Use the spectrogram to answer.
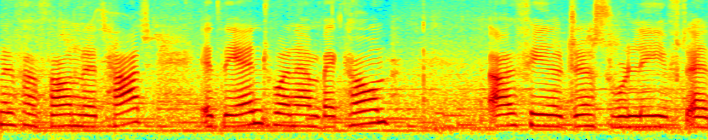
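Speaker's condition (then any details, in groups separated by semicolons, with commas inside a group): Severe traumatic brain injury, right-sided ataxia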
